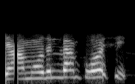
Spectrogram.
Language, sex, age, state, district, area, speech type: Tamil, female, 45-60, Tamil Nadu, Tirupattur, rural, conversation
